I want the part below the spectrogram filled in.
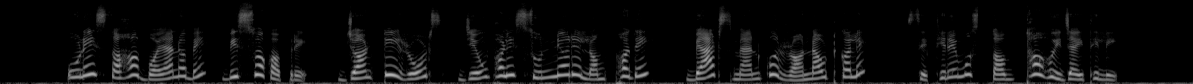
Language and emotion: Odia, surprised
